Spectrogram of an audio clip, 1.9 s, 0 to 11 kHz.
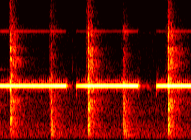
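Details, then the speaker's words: Land Rover Series 3 being restored and dash rewired: 12 volts injected into the starter solenoid feed wire gives sharp repeated clicks over a high beep, but the engine won't turn. They wonder if the starter motor is fitted the wrong way around. "that's the solenoid kicking in and out, but the engine's not turning, which is concerning."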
